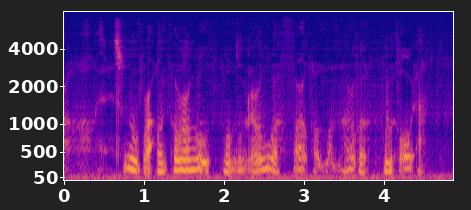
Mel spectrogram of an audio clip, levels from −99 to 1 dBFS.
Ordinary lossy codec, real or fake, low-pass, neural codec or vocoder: none; fake; 7.2 kHz; autoencoder, 22.05 kHz, a latent of 192 numbers a frame, VITS, trained on many speakers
